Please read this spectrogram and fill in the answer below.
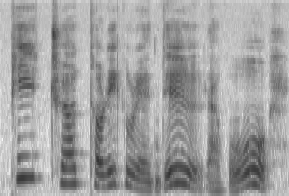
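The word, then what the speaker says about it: pituitary gland: 내분비계에서도 배우시게 되어 그래서요 내 뇌하수체는 피처토리그랜드라고 읽는다 얘는 조금 잘 기억을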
